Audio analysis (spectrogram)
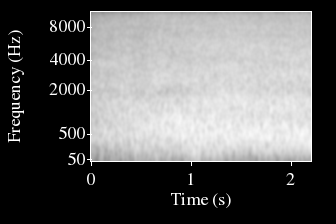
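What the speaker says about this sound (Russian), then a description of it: "волны маленькие," Small sea waves wash steadily onto a busy hotel beach in Alanya, Turkey, a continuous, close, even surf hiss with no talking.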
